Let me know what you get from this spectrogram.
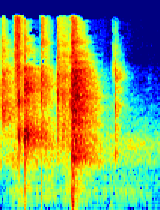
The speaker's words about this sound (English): All right, that was one of our worst ones there. I mean, it's like in succession of who's cracked their beer open, but oh well. Cheers.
